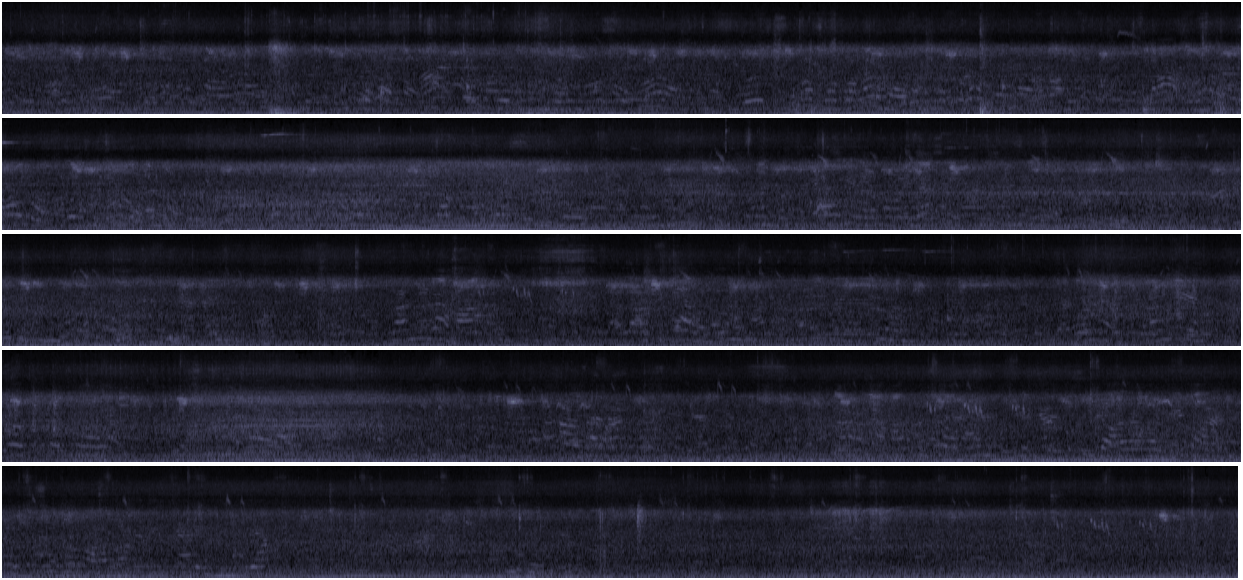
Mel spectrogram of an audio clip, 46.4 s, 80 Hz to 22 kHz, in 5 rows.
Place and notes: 介壽澳口公園, Nangan Township - In the Park
Sitting Square Park, Traffic Sound
福建省, Mainland - Taiwan Border, 15 October 2014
